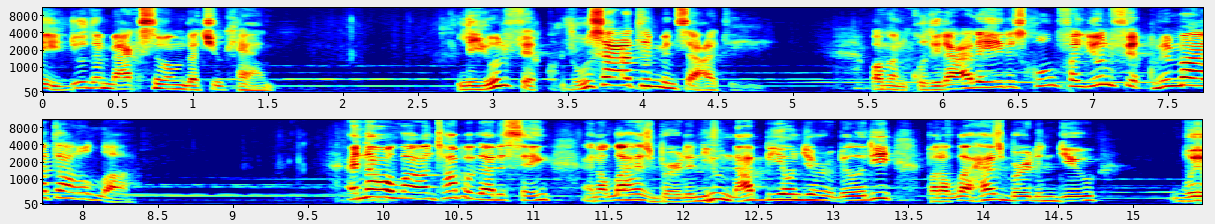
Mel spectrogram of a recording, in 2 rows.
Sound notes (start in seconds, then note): 2.8 Arabic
